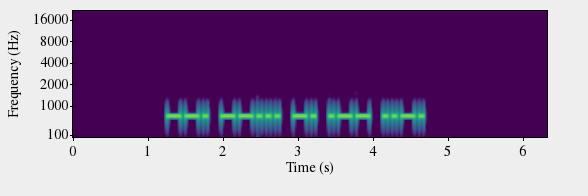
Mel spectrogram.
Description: Morse code, heard as a keyed tone, about 20 wpm, 700 Hz. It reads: G7NWF
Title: DXCC-100 Call Signs - 5 Characters - 20wpm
